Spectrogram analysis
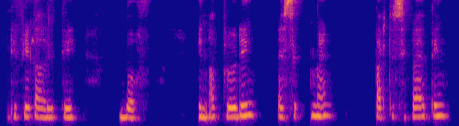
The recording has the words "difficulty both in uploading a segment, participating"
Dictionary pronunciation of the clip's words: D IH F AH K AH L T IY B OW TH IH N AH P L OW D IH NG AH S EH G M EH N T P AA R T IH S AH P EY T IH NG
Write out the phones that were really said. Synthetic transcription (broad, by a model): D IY F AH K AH L T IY B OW F IH N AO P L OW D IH NG AH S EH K M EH N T P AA R T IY S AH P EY T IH NG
